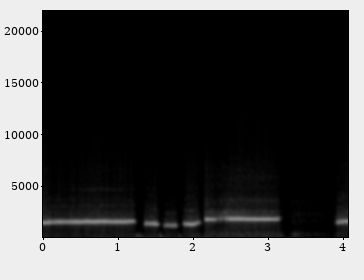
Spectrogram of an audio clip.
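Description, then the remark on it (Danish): Someone whistles a song melody, with a long held note, a few short stepping notes, then another sustained tone, a brief pause, and one more note starting. “Det er svært at fløjte, når man skal til at grine.”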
